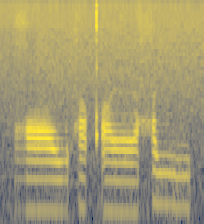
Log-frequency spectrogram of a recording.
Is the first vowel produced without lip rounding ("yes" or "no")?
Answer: no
